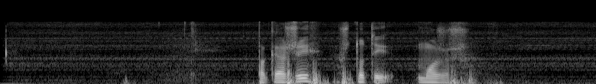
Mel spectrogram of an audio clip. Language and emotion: Russian, neutral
